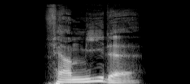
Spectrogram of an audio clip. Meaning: first/third-person singular subjunctive II of vermeiden
- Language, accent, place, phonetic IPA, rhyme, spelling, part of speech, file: German, Germany, Berlin, [fɛɐ̯ˈmiːdə], -iːdə, vermiede, verb, De-vermiede.ogg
